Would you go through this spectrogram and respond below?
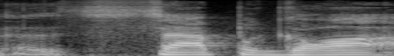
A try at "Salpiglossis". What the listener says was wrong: Salpiglossis. There's an L. Salpiglossis.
